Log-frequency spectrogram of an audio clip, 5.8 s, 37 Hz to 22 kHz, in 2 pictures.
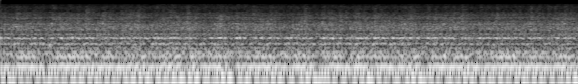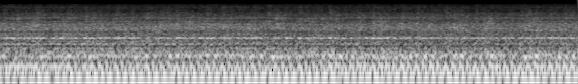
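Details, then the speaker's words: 1985 Mercury outboard after carb rebuild: steady low, fairly even idle with no pickup as the fuel-air mixture screws are turned fully in, leaning it until it chokes off and stalls; set back to a turn and a half. "Alright, so I went all the way in. You can see it choke the engine off, so I'm just going to fire it back up."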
